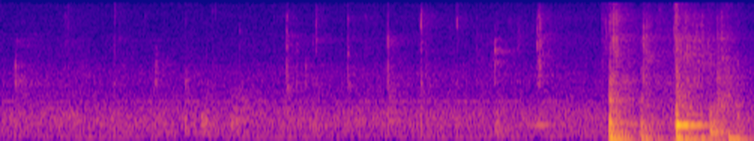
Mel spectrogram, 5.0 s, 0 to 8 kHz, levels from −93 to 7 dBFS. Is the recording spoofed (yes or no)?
no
